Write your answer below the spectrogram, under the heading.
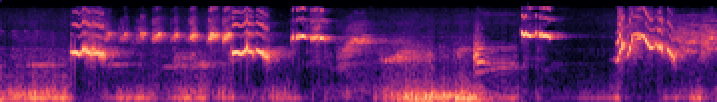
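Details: Kacer, the Oriental magpie-robin, in song meant to provoke other birds into singing: fast varied phrases of high whistles, buzzy chatters and downward-slurred notes over a steady low hum and muffled background noise.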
